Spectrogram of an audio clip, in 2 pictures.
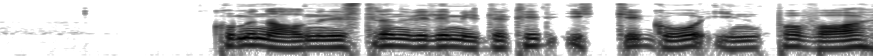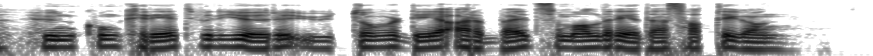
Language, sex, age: Norwegian, male, 38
